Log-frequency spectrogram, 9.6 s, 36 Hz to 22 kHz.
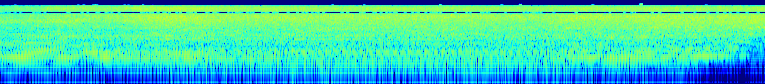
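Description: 6.0L LQ4 LS V8 running on an engine dyno. Its pitch drops in the first second, holds steady, then climbs again near the end as the revs rise.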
